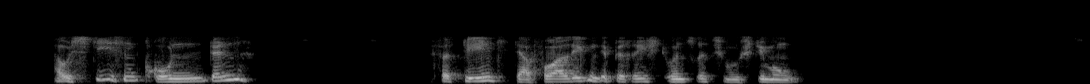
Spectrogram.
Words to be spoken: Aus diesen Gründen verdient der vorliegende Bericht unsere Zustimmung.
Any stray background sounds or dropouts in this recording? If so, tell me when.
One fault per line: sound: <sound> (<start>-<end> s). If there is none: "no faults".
no faults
